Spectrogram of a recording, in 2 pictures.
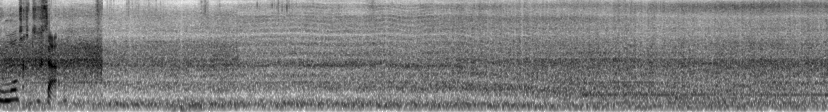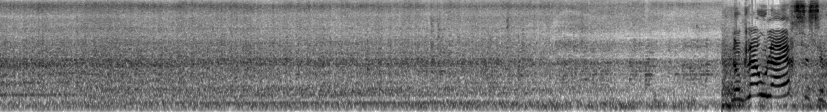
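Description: A tractor engine rumbles steadily nearby.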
